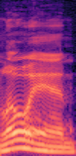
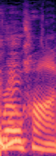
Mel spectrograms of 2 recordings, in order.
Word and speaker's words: Rohan: So when I read this I said, "Oh, I know how to say this. Rohan." Like Lindsay Lohan. Oh, Lohan. I love it. It's not that way. That's the the rude way to say it. It's Rohan. Well, thank you so much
